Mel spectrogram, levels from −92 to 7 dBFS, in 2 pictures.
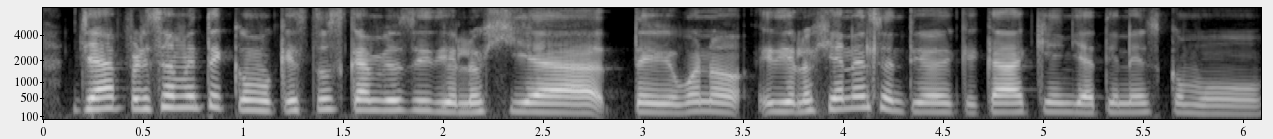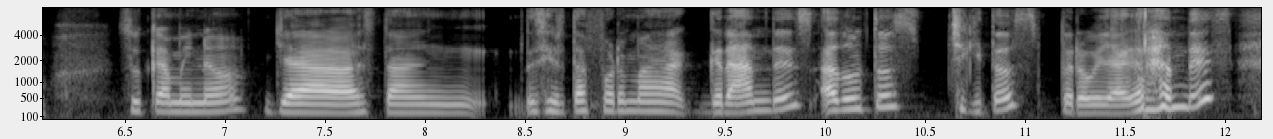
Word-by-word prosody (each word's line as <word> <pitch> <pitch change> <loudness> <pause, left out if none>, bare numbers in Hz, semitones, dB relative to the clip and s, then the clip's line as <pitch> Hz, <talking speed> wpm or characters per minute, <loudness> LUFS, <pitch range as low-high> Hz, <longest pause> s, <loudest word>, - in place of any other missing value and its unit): Ya. 250 +2 +6
Precisamente 280 +2 +1
como 225 -2 +1
que - - 0
estos 240 +2 -3
cambios 225 0 +3
de 225 - -2
ideología 190 -2 +4
te 185 -2 0
bueno, 195 -1 0
ideología 205 +5 0
en 260 - -3
el 275 - +1
sentido 205 -7 -2
de 190 - -2
que 175 - -12
cada 190 +1 +5
quien 190 0 -7
ya 180 -1 0
tienes 185 0 -7
como 160 -3 -8 0.3
su 210 - -11
camino, 195 +3 -4
ya 180 -3 +4
están 175 -2 -7
de 200 - -12
cierta 210 +1 -4
forma 205 -2 -4
grandes, 215 - 0
adultos, 260 +7 -2
chiquitos, 250 +5 -5
pero 170 -3 -3
ya 165 -1 +1
grandes, 290 - +1
200 Hz, 165 wpm, -20 LUFS, 185-230 Hz, 0.3 s, Ya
